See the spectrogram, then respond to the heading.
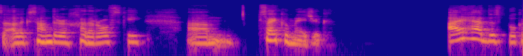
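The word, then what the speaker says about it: Jodorowsky: This book by Alejandro Jadorovsky, I should be able to pronounce his name because he from Russian descent, so it's Alexander Jadorovsky, Psychomagic.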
